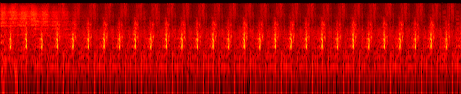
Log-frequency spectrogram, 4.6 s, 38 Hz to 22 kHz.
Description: machine, Sci-Fi; 3maze; Sci-Fi FX

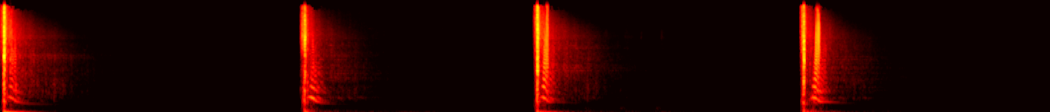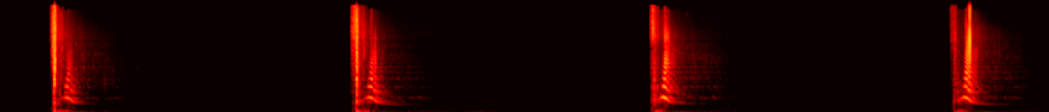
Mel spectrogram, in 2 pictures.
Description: Potato Gun Shot Apples Heavy Blast; Pipe-based Cannon; Dramatic Cat

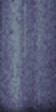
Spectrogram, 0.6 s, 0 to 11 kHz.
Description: cloth; hl2

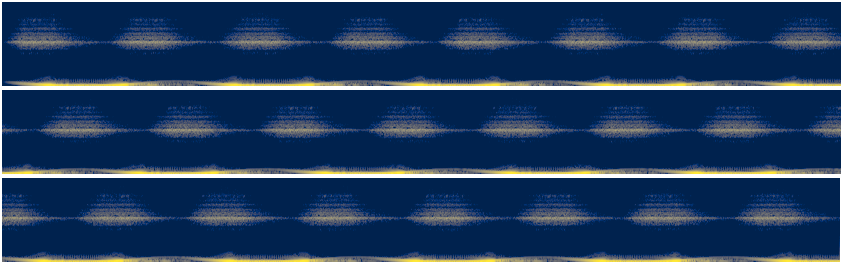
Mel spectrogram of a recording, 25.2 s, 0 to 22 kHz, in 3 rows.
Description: Bass And Steam C#3; SYNTHESIZED MOODS; SoundFxwizard

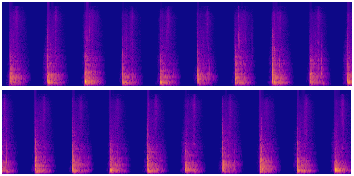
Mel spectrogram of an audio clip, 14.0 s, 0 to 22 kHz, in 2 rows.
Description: Footsteps - Wooden Stairs - Down - 80 fpm - Loop; The Sound Pack Tree; Footstep Loops

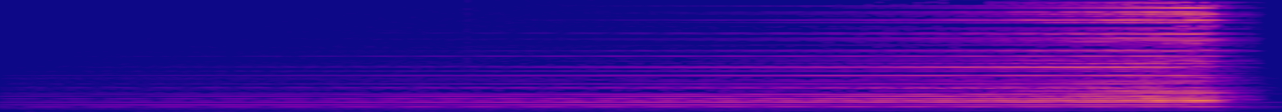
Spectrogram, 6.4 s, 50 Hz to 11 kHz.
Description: Time Bending Risers, Cymbals; 344 Audio; Cymbals From Hell

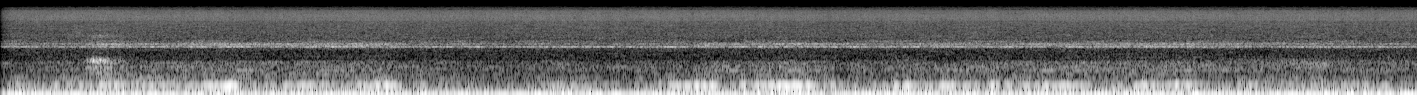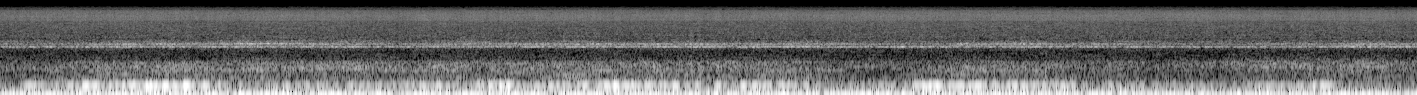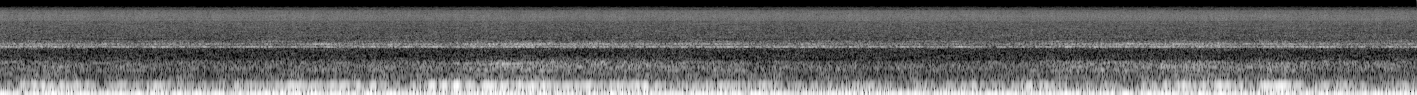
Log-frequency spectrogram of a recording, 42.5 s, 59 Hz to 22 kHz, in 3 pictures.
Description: Eerie Boiler Room; InMotionAudio; Sinister Textures Volume 1

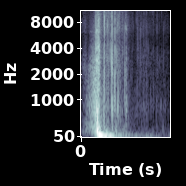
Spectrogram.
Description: creature attack whoosh impact, Cave Creature; Bluezone

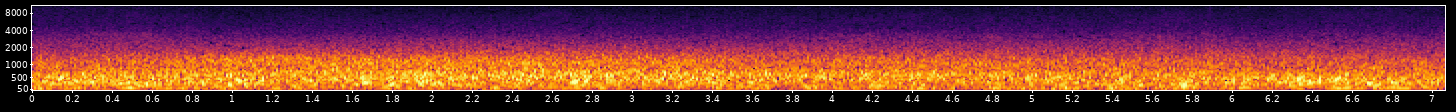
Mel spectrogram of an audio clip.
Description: hole amb, ambient; hl2

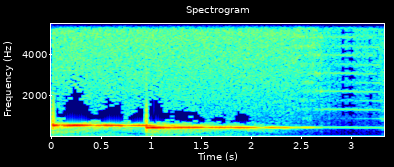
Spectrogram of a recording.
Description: city listen tone

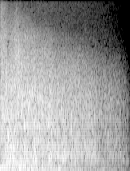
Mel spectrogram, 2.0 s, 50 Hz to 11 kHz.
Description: ar2 echo; hl2

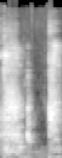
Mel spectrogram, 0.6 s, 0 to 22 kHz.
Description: grunty, headcrab poison; hl2

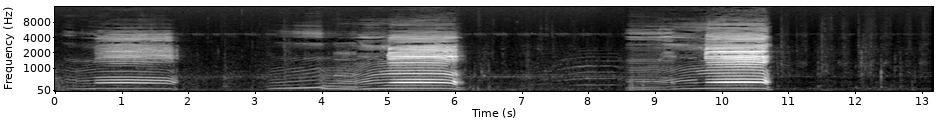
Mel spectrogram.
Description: Cow moo, variety of versions, barn ambience; Sound Ex Machina; Animal Farm

